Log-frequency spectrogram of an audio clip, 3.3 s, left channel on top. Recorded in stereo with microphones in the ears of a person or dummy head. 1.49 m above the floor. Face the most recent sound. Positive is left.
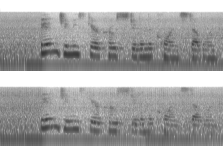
turn(degrees=80)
